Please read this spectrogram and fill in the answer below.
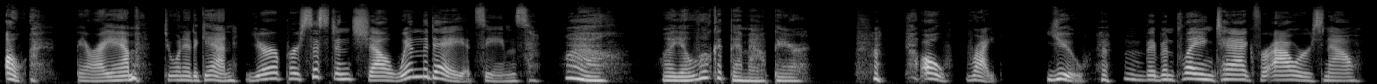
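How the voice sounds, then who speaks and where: A living window in a video game, a teasing but wistful lady who likes to watch the world go by. Her delivery is theatrical and folksy, with lively swings in pitch. The mid-pitched voice sits close and dry, as in a studio booth. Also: slow, no room sound. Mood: distracted, amused. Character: talking window, flirty yet wistful, folksy female people-watcher. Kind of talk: video game character voice acting.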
